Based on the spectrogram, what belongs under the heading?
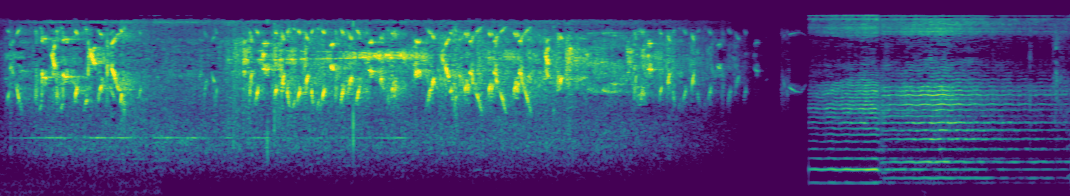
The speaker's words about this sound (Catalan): Els que ja tenim anys l'havien vist en grans quantitats, grans estols, i ara veiem bastant menys del que veiem fa anys. I, a més, sabem si es recupera, perquè sempre ens dona vibracions positives, aquesta cadernera.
